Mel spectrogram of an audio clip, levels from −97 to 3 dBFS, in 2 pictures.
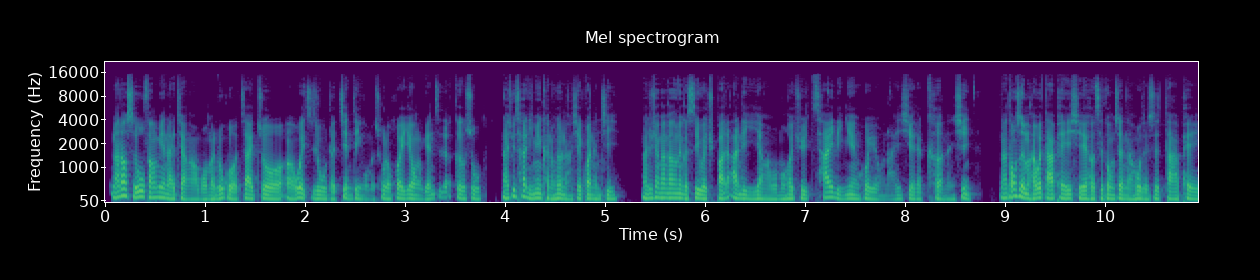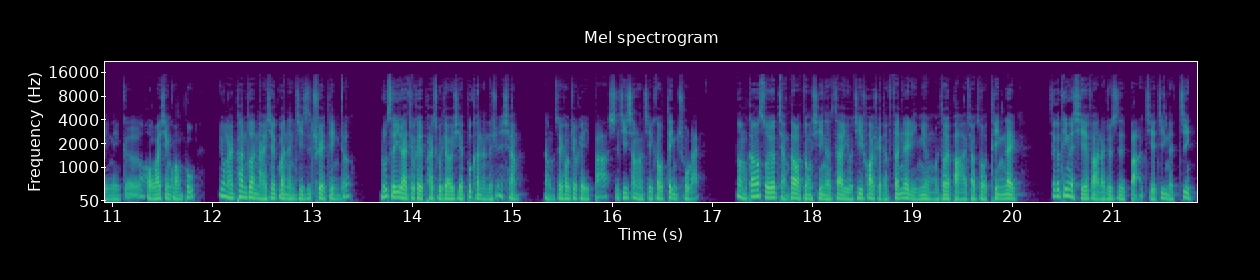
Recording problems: wrong speed, natural pitch; too fast; 1.5 times normal speed

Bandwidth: 15 kHz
